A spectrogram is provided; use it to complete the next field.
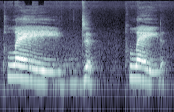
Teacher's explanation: you don't hear the E you only hear the d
